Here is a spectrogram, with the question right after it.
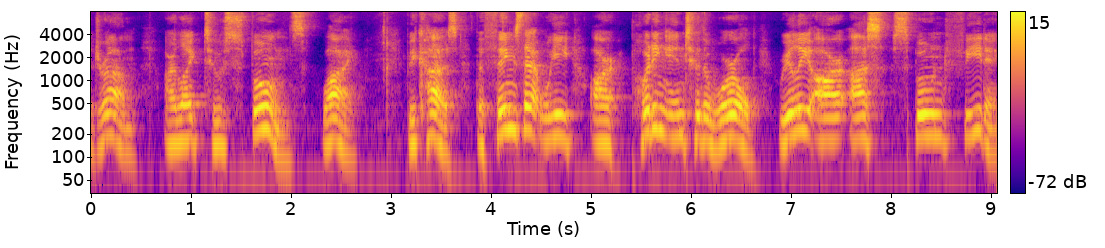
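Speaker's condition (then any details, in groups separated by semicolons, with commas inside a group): No condition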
